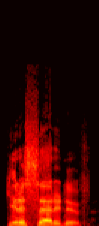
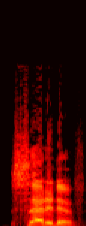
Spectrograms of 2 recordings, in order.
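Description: First: High, loud urgent order; doctor ordering the nurse. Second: Doctor calling to the nurse; urgent call. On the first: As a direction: shout the order across the room. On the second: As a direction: bark for the drug in a hurry. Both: Acted. Doctor calls for sedative.

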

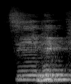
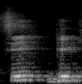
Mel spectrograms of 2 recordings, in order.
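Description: First: Said in the usual way. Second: "civic" with a gap between সি and ভিক; split in two. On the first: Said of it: "সি আলাদা". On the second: Shown as a demonstration. Teacher showing two separate syllables, "civic" split apart. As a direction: say সি, brief pause, then ভিক. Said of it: "ভিক আলাদা".

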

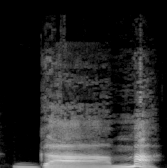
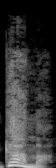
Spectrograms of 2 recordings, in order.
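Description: First: GAMA very slowly as GAAA, MA; teacher revealing GAA-MA; syllables drawn out. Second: Said in the usual way. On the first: Shown as a demonstration. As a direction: stretch the first syllable of "gama". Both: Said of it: "Zbudowany jest z dwóch sylab".

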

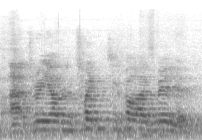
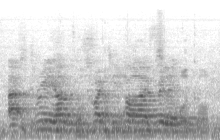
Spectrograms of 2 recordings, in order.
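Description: The two takes are said the same way.

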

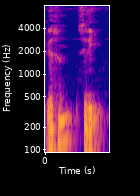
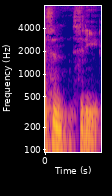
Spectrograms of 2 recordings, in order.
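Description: First: Slow, soft model. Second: Said in the usual way. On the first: Shown as a demonstration. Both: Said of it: "teacher repeats the lesson title".

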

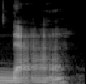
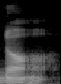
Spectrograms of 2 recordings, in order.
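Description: First: "na" with a flat English "nah" vowel; wrong vowel. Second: "na" with an open "aw" vowel; correct na sound. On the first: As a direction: say "na" as the casual English no. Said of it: "we're not saying na". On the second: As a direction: say "na" like n plus "ah". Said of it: "but we're saying na". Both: Shown as a demonstration.

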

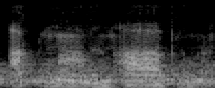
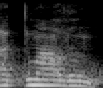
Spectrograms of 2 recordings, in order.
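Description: First: A deep, dragging parody of his own line; mock deep voice. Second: Said in the usual way. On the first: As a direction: drop the voice very low and repeat it mockingly. Repeats own line mockingly. (alaycı, çok kalın bir sesle)

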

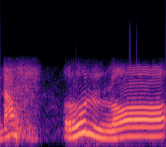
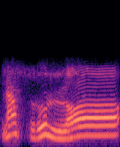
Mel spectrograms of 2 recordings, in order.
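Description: First: নাসরুল্লাহ with short clipped rull; ru-llah not rulla. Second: নাসরুল্লাহ with a thin light lam, the wrong way; wrong thin reading. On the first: Teacher correcting the ru in নাসরুল্লাহ. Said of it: "রুল্লা না বলে রুল্ল বলতে হবে।". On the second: Teacher showing the wrong thin reading. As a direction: mispronounce নাসরুল্লাহ on purpose, thin. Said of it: "নাসরুল্লাহ বলা যাবে না।". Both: Shown as a demonstration.

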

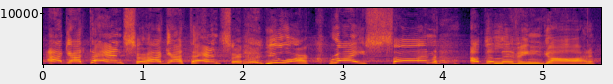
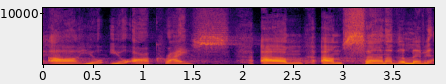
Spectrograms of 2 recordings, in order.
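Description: First: Higher, louder eager shout; yelling out. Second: Unsure mumbling answer. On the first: Peter shouting his answer to Jesus first. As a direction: blurt it out like the eager student. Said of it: "yells out". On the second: Peter guessing timidly at the answer. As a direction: mumble it like you're not sure. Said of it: "when you're trying to answer a question and you don't really know". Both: Retold or imitated.

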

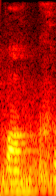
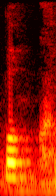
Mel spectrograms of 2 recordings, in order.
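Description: First: পক্ষ with open first vowel, "pawkkho"; open-vowel mispronunciation. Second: পক্ষ as "pokkho", first vowel a closed o; closed o pronunciation. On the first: Teacher shows what many of us say, পক্ষ as "pawkkho". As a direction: say পক্ষ as "pɔkkho", jaw dropped on the first vowel. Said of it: "এটা পক্ষ না". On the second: Teacher gives students the correct form, পক্ষ as "pokkho". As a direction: say পক্ষ with rounded o as in "go". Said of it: "তাকে আমরা কি বলবো". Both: Shown as a demonstration.

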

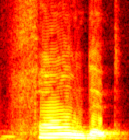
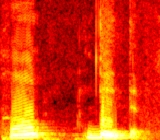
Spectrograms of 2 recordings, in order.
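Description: First: Said in the usual way. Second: فاوندد drawn out slowly, each syllable separate; slow model pronunciation. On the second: Shown as a demonstration. Teacher to students drilling the ending, slow and clear. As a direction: say فاوندد slowly so students hear the final d sound. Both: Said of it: "دونك حنقراها فاوندد".

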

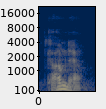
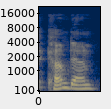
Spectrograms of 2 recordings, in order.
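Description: First: Soft self-reminder to calm down; calming himself. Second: Said in the usual way. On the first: Real, not acted. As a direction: hush yourself mid-rant.

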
